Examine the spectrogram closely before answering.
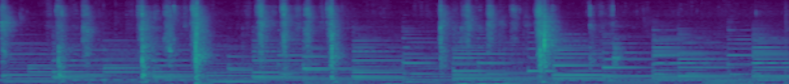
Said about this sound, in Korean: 이번에는 김치를 좀 작게 썰어주세요.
